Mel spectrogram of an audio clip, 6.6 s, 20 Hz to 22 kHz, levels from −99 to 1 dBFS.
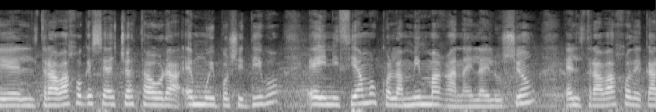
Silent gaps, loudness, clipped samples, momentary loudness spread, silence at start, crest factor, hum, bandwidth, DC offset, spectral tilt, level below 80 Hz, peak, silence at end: none; -17 LUFS; under 0.1%; 6 LU; 0 s; 16 dB; none; 15.5 kHz; under 0.1%; -4.5 dB/octave; -40 dBFS; 0 dBFS; 0 s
